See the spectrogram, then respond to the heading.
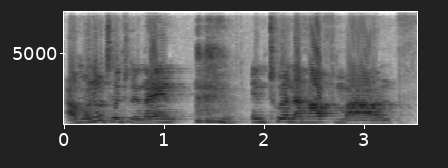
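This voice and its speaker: A woman's voice: mid-range voice, normal speed, roomy sound, rough recording. A woman in her late twenties hosting a podcast, talking earnestly and reflectively, often correcting herself mid-sentence. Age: 20s. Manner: earnest, reflective, with frequent restarts and self-corrections. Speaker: podcast host. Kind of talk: casual motivational monologue.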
